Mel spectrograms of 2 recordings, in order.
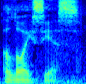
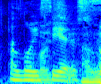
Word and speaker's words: Aloysius: How do you pronounce that track name? – Aloysius. – Aloysius.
